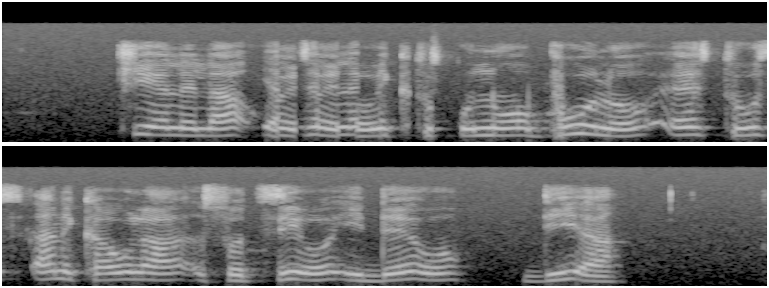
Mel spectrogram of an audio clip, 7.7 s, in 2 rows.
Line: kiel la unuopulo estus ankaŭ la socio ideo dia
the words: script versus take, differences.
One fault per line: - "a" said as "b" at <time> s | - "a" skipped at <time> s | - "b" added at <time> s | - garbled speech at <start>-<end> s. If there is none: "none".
- garbled speech at 1.3-2.3 s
